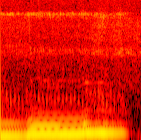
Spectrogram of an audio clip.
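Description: A man humming one long, unbroken note with closed lips, stepping up in pitch twice, once before the middle and again past it, and stopping just before the end.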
